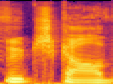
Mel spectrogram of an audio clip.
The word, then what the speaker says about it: Fucker: Bear in mind, that is his real name, and I know it's pronounced Fuchkar, but still.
